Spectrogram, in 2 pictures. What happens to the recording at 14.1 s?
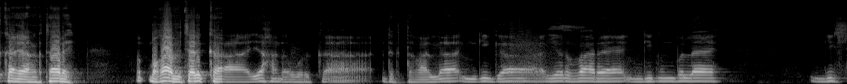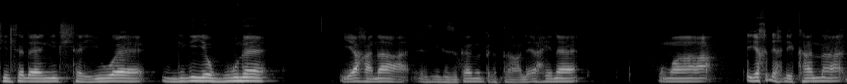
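Nothing goes wrong at 14.1 s: the speech continues intact there, with no dropout, click, distortion or other audible fault at that moment.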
